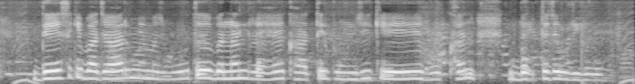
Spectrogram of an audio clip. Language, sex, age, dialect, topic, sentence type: Bhojpuri, female, 18-24, Northern, banking, statement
